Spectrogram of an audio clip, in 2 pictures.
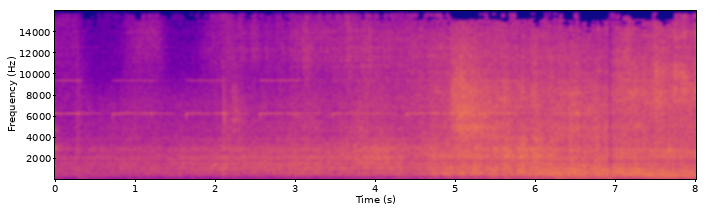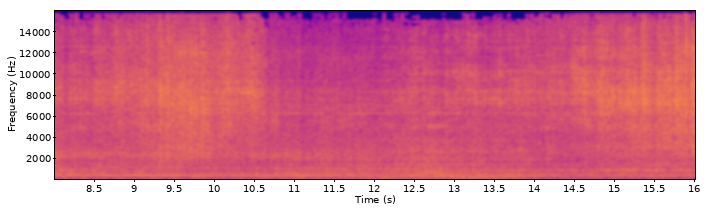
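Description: Tobu 9000 series armature-chopper electric train pulling into the platform and braking past the camera. Its wheels rumble, and a whine falls slowly in pitch as it slows. The sound grows louder about five seconds in as the cars reach the microphone.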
